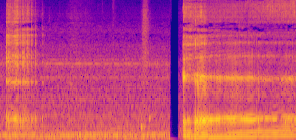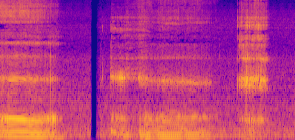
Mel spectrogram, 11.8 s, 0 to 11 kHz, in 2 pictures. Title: TikTok Girls Burping Compilation #1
